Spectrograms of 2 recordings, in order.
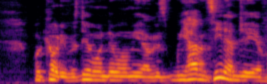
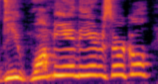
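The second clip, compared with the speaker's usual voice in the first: lightly voiced MJF, pitched much higher; mock MJF; 12 semitones higher, 4 dB louder than usual. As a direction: toss the question back, mock-high. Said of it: "And M J F goes".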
